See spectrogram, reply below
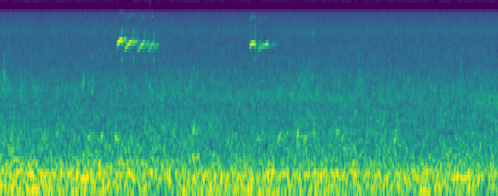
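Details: Common sandpiper in the UK giving two brief bursts of thin, high piping notes, the first a quick run of four or five, over steady rushing water or wind.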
